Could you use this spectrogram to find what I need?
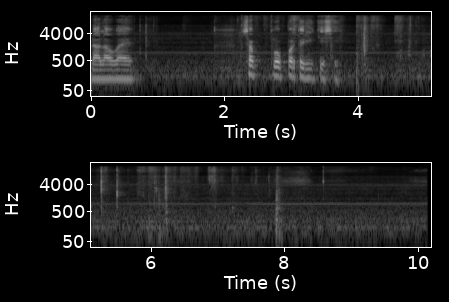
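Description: Paper pages turn and rustle.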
